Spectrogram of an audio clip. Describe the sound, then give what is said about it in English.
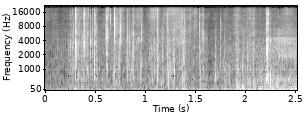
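Plastic packaging crinkles and tears as a remote control is unwrapped, with many quick, quiet rustles and crackles in an irregular rhythm. “So now I'm going to unwrap this remote.”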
